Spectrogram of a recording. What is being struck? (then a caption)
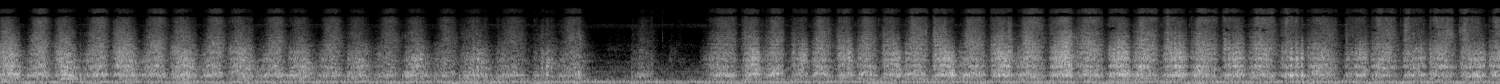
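Fabric pile rug scrubbed with a bristle brush. A long-handled push brush scrubs a small pink fabric pile rug covered in soap foam, its bristles rubbing the wet pile. Steady, rhythmic swishing strokes repeat at a brisk pace, with a brief quieter pause midway before the scrubbing resumes.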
